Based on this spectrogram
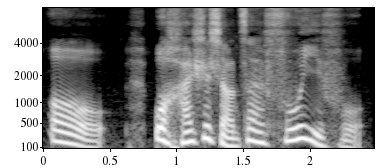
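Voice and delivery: low, soft mother duck voice; quiet, low-voiced duck mother; patient mother duck. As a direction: answer softly, set on brooding.

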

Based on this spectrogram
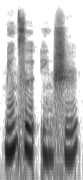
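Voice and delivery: ordinary talk, nothing marked

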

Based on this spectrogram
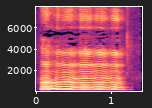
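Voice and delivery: high, pulsing mock sobs; acted sobbing. A narrator's reading. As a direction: break into an old man's staged whimpering. Old man weeps over granddaughter. (装作呜呜抽泣)

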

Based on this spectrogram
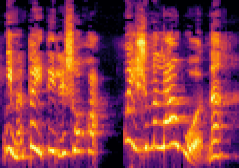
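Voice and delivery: high, loud wronged wail; crying protest. A narrator's reading. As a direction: cry out your grievance at full pitch. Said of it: "哭道". (委屈地高声哭喊)

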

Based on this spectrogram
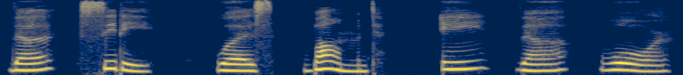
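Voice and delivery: slow, in three chunks; slow model reading for the class. Shown as a demonstration. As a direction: read it slowly phrase by phrase. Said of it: "慢慢来读".

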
